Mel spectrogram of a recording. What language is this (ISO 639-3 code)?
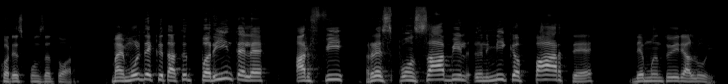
ron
